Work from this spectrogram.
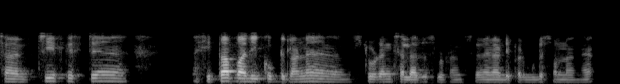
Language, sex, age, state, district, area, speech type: Tamil, male, 18-30, Tamil Nadu, Erode, rural, conversation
